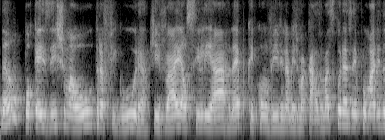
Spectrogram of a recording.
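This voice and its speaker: With hardly any pauses, a woman talks at a fairly quick pace in a medium pitch and a monotone, flat intonation. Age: 40s. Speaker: lawyer. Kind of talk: interview.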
